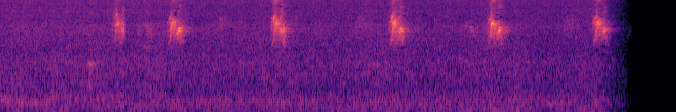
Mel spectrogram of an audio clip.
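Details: Baby sparrows calling with short, thin, high chirps, six spaced notes at uneven intervals, then sudden silence near the end.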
